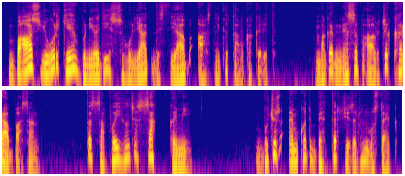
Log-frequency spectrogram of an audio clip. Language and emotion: Kashmiri, angry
